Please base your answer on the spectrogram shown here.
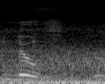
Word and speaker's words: Louvre: Getting into the Louvre Museum, or we call it Louvre. The French pronounce it Louvre, Louvre Museum. I'm loving the French pronunciation.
